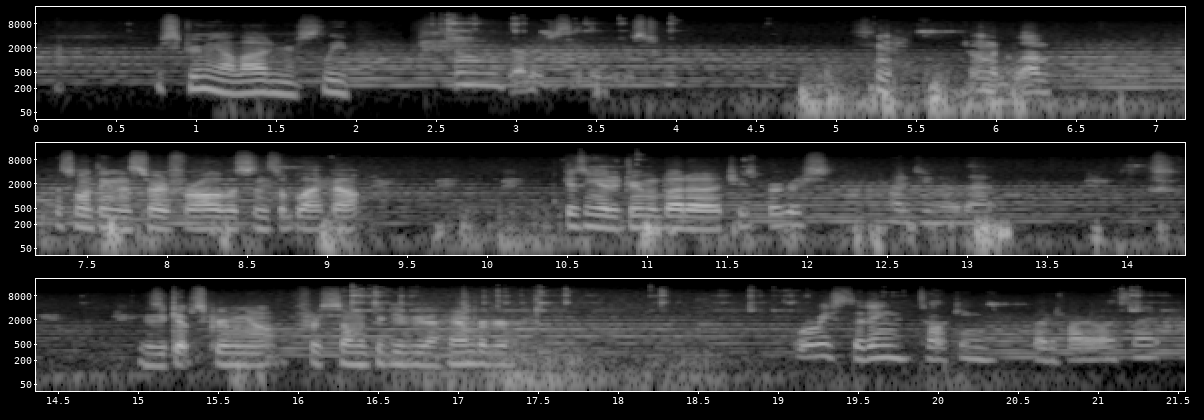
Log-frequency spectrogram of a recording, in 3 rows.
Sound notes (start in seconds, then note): 13.4 thunder in distance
